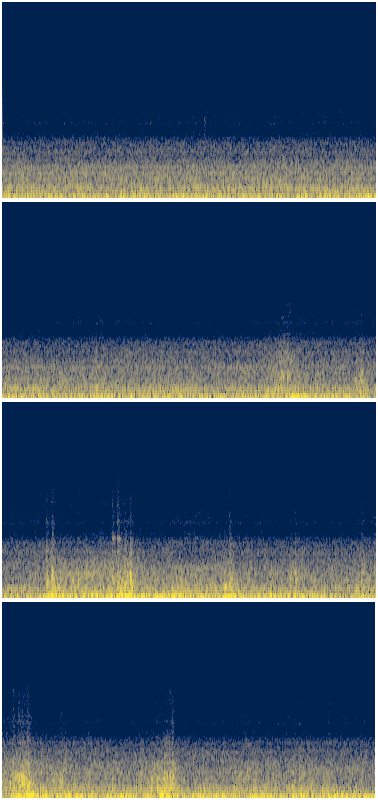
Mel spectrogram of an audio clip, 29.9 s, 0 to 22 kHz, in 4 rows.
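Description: Interior running sound of a JR Hokkaido 721 series 3000 subseries electric train: a steady rumble of wheels on rail with faint steady tones. In the second half come several louder knocks from the wheels passing over the track.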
